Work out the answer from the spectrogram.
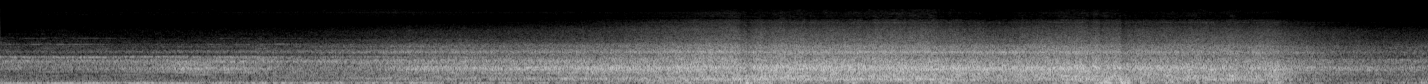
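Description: Electric commuter train running through the station at speed without stopping. Its wheel and running noise builds over the first few seconds, is loudest in the middle as the cars pass, and fades near the end.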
